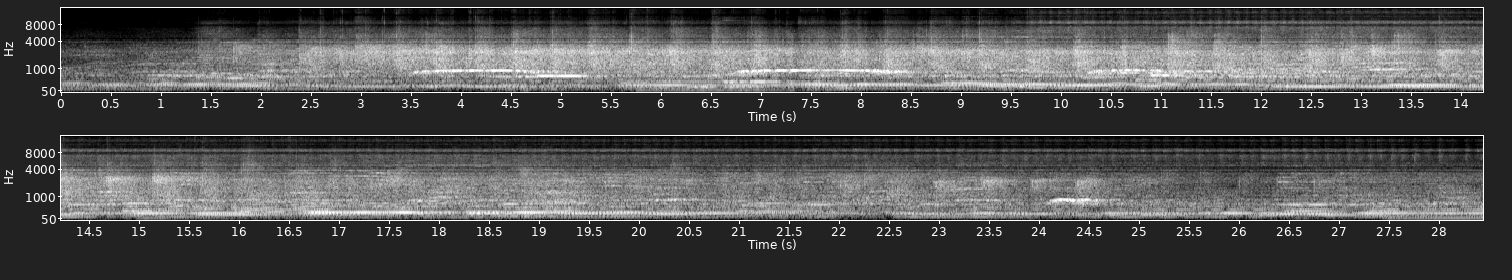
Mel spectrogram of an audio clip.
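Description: Live church worship music: keyboard holding sustained chords while the congregation claps and calls out, the clapping swelling in about two seconds in.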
